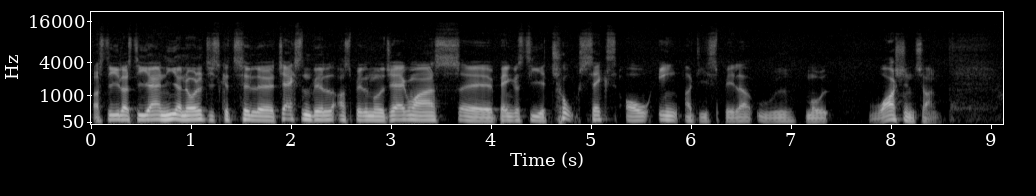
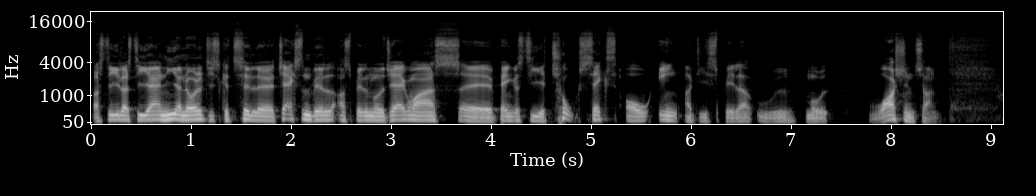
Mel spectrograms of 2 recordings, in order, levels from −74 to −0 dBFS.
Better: second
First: hiss; faint; throughout; 25 dB below the speech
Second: none

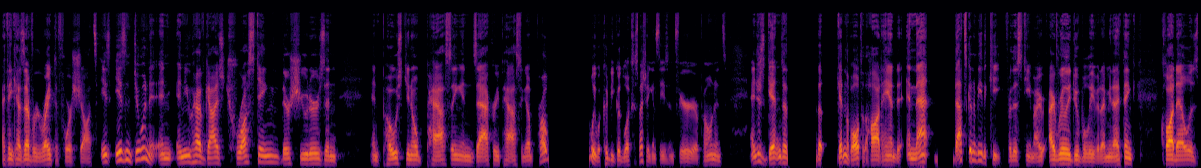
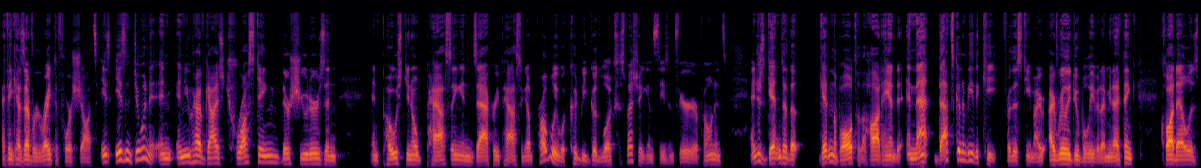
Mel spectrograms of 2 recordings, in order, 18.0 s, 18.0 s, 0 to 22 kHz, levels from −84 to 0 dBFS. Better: second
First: audio freezing; at 8 s for 0.5 s, at 12 s and at 14 s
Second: none

